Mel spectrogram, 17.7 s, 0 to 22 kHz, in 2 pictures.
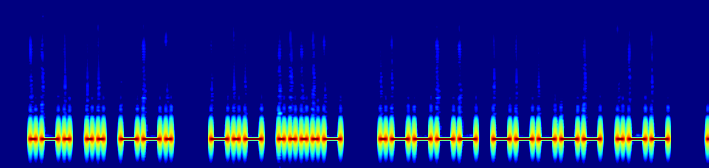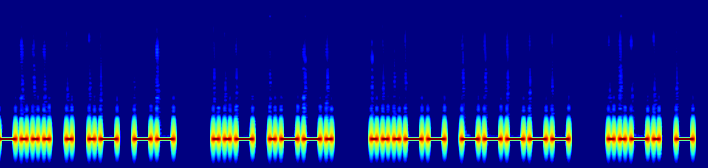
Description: Morse code, heard as a keyed tone, about 17 wpm, 700 Hz. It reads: RIG K4 10W BEAM UP 30 FT
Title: K1USN SST QSO Practice 17wpm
